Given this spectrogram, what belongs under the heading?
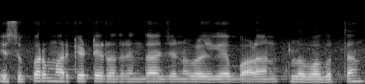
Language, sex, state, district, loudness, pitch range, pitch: Kannada, male, Karnataka, Belgaum, -17 LUFS, 125-135 Hz, 130 Hz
